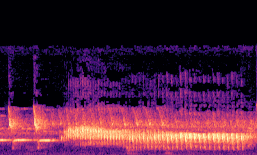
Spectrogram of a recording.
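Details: Timbrado canary in a cage gives two short sharp notes, then a sustained pulsing roll that swells louder and throbs evenly to the end.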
